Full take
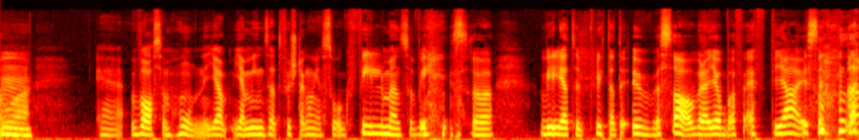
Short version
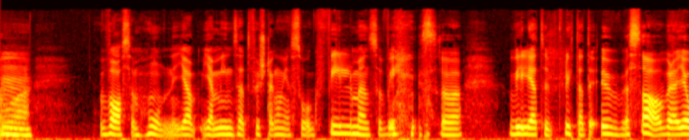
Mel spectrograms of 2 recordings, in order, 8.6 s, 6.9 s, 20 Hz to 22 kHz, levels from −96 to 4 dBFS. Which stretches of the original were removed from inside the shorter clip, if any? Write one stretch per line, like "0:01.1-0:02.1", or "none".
0:00.9-0:01.2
